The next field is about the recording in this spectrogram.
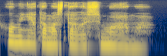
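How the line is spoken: Breathed out. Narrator (Russian): выдохнула

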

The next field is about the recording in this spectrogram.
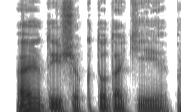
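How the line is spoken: Grumbled. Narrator (Russian): проворчал Хаджар

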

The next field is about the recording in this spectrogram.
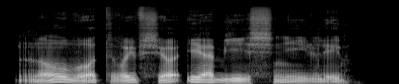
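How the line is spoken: Said quietly. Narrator (Russian): сказал хозяин негромко

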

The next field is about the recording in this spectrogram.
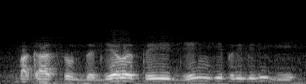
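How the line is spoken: Plain. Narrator (Russian): сказал Полич

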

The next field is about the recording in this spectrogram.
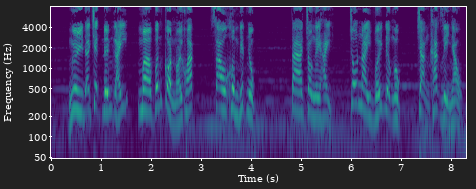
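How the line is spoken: Shrill hiss. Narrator (Vietnamese): Tụ bảo hội chủ rít lên the thé

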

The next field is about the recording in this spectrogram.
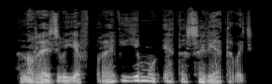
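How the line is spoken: Agitated whisper. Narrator (Russian): прошептал консул, взволнованно

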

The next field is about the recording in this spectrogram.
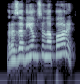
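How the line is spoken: Gloomy suggestion. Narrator (Russian): мрачно предлагает Стивен

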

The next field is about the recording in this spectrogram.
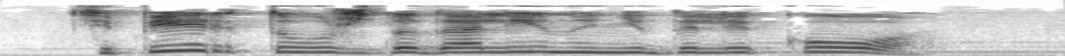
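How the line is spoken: Exclaimed. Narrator (Russian): воскликнул Муми-тролль

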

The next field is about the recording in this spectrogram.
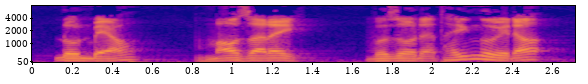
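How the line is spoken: Shout. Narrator (Vietnamese): Tiểu Thất quát

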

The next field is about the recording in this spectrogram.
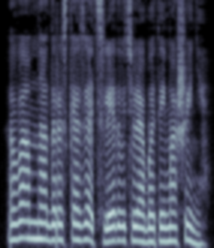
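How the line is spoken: Sighing. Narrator (Russian): вздохнула я

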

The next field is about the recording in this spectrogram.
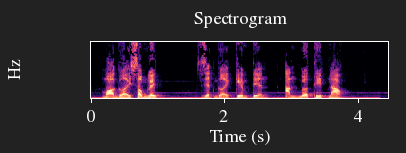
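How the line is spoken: Eager loud shout. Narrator (Vietnamese): Vị tướng quân lãnh binh nóng lòng lập công, hét lớn

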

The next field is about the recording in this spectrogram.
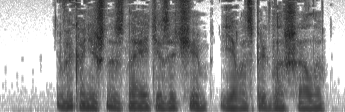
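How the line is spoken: Very quiet, halting. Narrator (Russian): выговорила наконец, но очень тихо и даже остановившись раза два на этой коротенькой фразе

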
